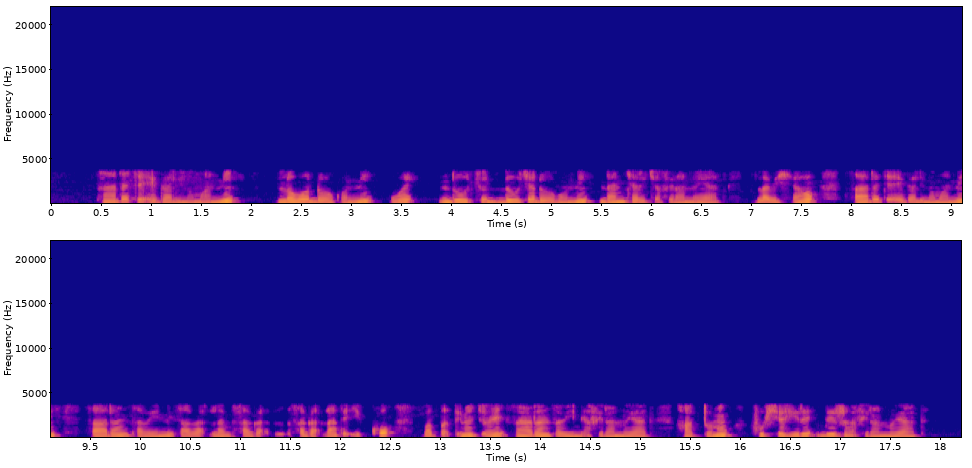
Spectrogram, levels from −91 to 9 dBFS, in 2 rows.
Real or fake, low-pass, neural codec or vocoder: real; 3.6 kHz; none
